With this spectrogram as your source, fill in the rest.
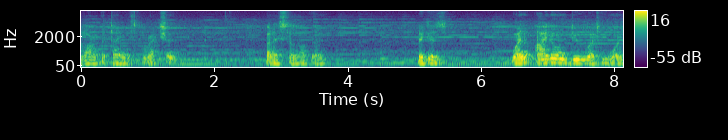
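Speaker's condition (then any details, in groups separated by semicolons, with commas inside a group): No condition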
